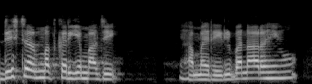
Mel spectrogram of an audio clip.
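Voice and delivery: ordinary talk, nothing marked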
